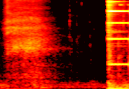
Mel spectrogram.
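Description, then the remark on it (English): A soft breathy exhale fades out, then after a short pause a single loud strike of a real bell rings out, its bright tone sustaining clearly at the end. “it's a real bell.”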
